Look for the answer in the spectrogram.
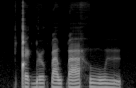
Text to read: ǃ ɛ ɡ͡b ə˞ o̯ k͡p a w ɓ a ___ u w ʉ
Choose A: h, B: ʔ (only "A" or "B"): A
